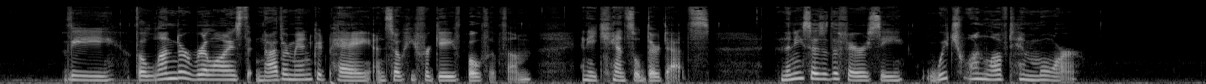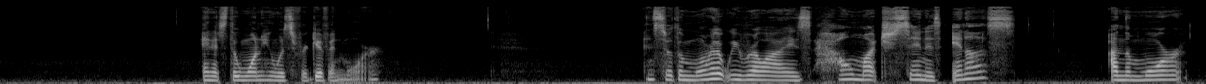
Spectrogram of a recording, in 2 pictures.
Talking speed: 140 wpm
